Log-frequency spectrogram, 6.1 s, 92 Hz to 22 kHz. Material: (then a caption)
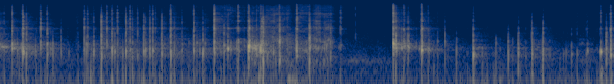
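Plastic. Fingertips grip, twist and tap the screw lid of a small, round, hollow black plastic jar held close to the microphone. Rapid, dense crisp clicks and scratchy, crunchy grinding come through with a hollow ring around 1 kHz. Sharper taps stand out from the steady rasp of the twisting lid.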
